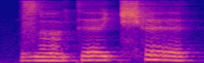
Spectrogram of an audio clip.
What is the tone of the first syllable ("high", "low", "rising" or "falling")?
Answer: low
